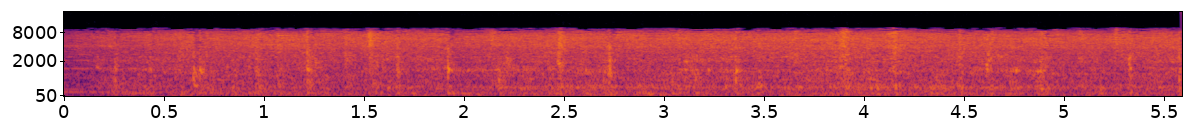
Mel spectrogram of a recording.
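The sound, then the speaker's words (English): A steam train runs along railroad tracks on a new railroad reaching Cleveland on a cold fall day in 1863, with a steady, dense rumble and repeated rhythmic clacking of the wheels, fairly loud throughout, with no voices. “Rockefeller saw the future one cold fall day in 1863 when a new railroad reached Cleveland.”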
